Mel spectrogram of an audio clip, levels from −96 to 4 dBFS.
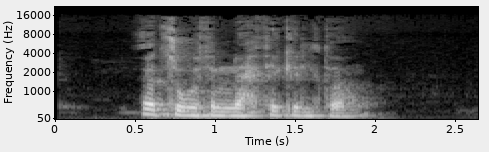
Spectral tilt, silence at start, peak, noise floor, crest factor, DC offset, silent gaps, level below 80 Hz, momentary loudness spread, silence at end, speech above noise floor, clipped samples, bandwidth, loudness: -6 dB/octave; 0.55 s; -2 dBFS; -66 dBFS; 16 dB; under 0.1%; none; -50 dBFS; 9 LU; 0.7 s; 50 dB; under 0.1%; 16 kHz; -17 LUFS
